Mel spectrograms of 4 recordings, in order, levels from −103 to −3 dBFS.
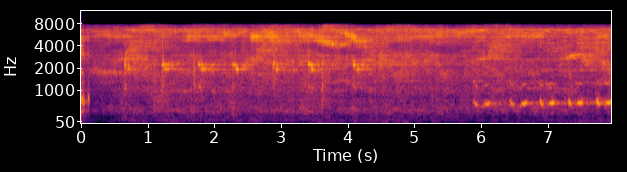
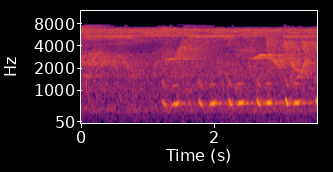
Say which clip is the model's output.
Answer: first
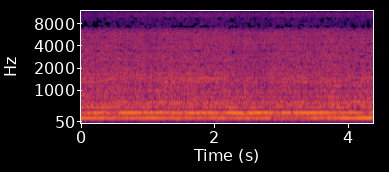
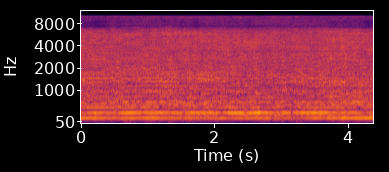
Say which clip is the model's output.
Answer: second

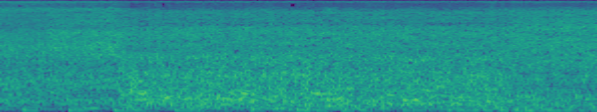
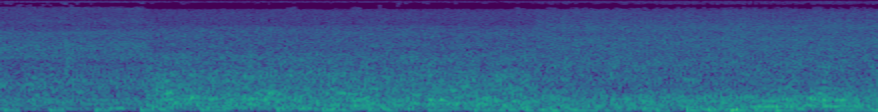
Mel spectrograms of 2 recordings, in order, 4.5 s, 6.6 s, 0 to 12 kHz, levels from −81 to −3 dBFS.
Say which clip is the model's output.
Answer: first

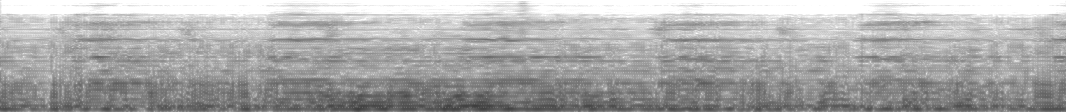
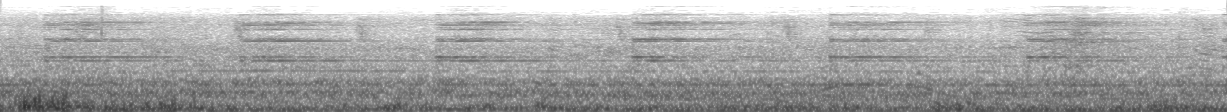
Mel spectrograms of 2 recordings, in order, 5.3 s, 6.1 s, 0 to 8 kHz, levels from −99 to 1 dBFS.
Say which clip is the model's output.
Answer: first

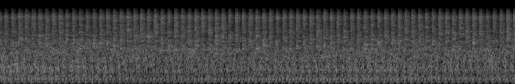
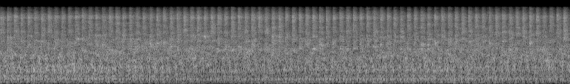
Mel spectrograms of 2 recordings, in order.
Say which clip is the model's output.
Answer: second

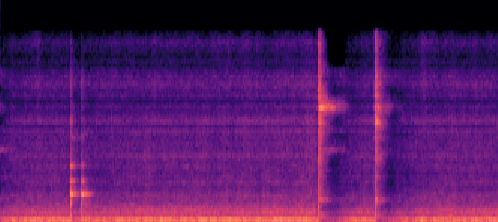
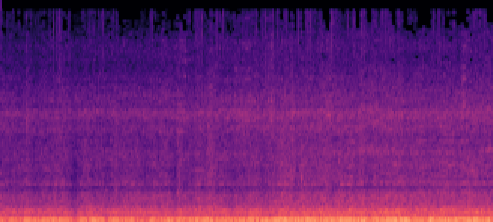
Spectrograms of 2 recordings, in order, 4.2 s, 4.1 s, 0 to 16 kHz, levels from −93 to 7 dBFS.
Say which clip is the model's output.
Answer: first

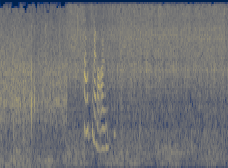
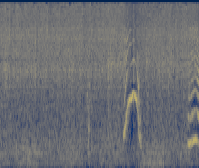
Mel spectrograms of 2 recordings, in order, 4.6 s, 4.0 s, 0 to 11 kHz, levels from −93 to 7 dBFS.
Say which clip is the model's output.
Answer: second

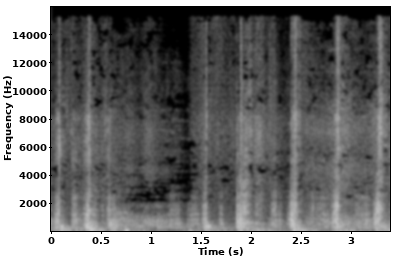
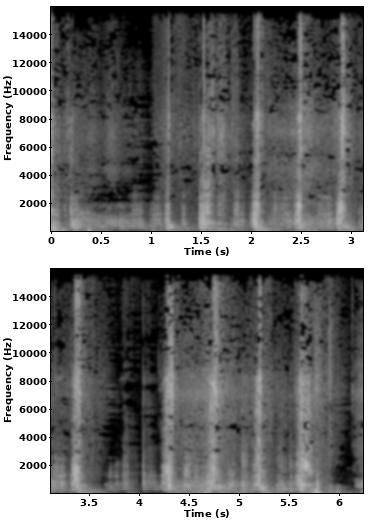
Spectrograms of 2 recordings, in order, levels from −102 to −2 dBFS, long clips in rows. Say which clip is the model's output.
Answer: first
